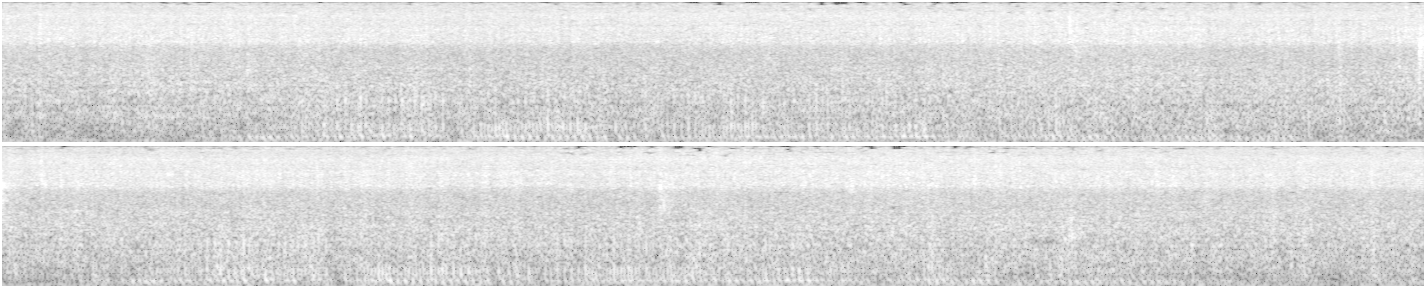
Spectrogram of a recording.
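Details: Rainy-night purring from a house cat, a deep buzzing rumble broken by short pauses between breaths, with steady rain hiss and a couple of faint ticks.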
